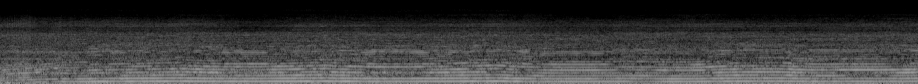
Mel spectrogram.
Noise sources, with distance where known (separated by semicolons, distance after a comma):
chainsaw, near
